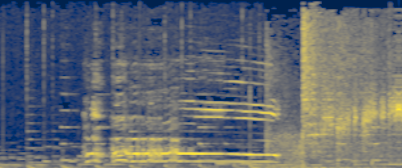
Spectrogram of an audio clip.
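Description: A rooster crowing once, starting about a second in and lasting about two seconds before cutting off, laid over electronic intro music with a steady beat. A rushing noise sweeps in near the end.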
